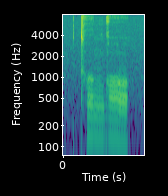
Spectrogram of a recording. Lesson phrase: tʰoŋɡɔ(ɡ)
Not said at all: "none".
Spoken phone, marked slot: none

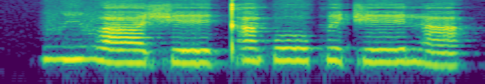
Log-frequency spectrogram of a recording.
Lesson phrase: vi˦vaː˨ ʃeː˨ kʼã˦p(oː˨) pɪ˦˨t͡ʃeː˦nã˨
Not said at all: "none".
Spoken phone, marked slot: oː˦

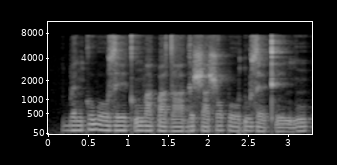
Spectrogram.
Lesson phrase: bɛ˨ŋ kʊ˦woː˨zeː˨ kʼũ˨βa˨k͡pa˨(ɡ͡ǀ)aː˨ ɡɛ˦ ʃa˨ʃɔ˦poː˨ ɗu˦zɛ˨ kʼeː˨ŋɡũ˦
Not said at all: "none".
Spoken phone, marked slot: d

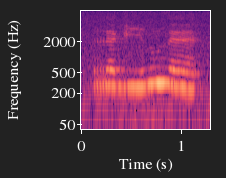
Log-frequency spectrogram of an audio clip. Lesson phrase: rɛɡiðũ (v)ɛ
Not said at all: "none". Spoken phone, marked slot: ð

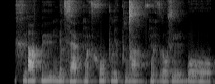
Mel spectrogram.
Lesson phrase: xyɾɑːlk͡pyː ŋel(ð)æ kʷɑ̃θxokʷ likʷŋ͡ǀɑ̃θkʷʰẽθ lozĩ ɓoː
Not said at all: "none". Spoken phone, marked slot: z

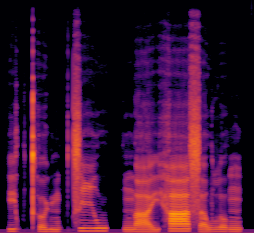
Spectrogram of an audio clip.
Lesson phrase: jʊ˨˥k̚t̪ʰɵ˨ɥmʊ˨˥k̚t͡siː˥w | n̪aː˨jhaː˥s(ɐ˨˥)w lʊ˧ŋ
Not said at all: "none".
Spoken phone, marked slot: ɐ˨˧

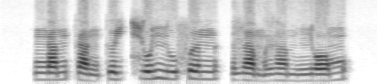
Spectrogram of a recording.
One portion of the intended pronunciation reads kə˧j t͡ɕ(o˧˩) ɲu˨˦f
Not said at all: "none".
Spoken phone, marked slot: o˨˦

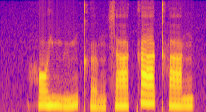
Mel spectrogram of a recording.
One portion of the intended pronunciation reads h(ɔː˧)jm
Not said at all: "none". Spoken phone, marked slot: ɔː˧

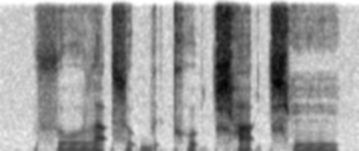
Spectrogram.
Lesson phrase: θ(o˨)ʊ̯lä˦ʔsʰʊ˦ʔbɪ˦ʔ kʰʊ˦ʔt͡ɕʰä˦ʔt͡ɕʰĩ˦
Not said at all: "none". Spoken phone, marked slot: o˦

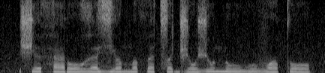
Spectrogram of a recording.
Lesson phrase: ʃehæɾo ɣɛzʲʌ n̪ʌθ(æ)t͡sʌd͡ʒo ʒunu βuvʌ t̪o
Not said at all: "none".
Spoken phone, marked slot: ɛ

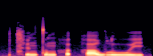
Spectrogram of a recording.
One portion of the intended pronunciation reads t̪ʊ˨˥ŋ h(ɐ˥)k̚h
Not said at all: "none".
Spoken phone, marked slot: ɐ˧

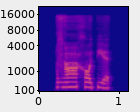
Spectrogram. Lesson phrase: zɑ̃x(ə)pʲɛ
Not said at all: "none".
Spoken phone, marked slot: ɔ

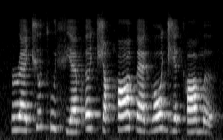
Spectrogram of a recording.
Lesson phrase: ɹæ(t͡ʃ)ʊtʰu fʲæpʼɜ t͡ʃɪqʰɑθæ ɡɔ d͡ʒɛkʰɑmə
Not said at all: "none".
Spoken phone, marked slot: t͡ʃ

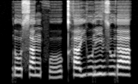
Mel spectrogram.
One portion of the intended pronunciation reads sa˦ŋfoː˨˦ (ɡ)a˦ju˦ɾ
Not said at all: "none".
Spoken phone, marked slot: kʰ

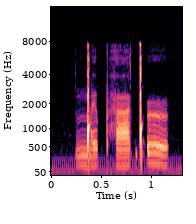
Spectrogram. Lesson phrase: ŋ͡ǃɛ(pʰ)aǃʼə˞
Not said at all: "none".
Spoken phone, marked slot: pʰ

